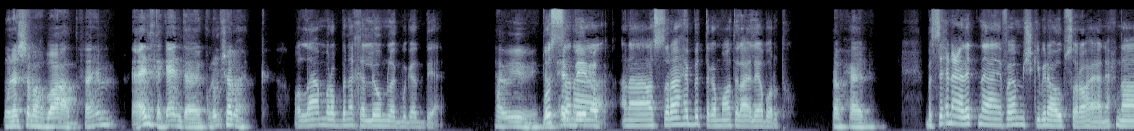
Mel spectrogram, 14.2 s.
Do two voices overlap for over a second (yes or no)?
no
